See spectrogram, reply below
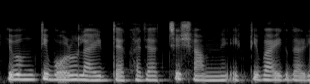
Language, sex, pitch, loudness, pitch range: Bengali, female, 200 Hz, -24 LUFS, 185-215 Hz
